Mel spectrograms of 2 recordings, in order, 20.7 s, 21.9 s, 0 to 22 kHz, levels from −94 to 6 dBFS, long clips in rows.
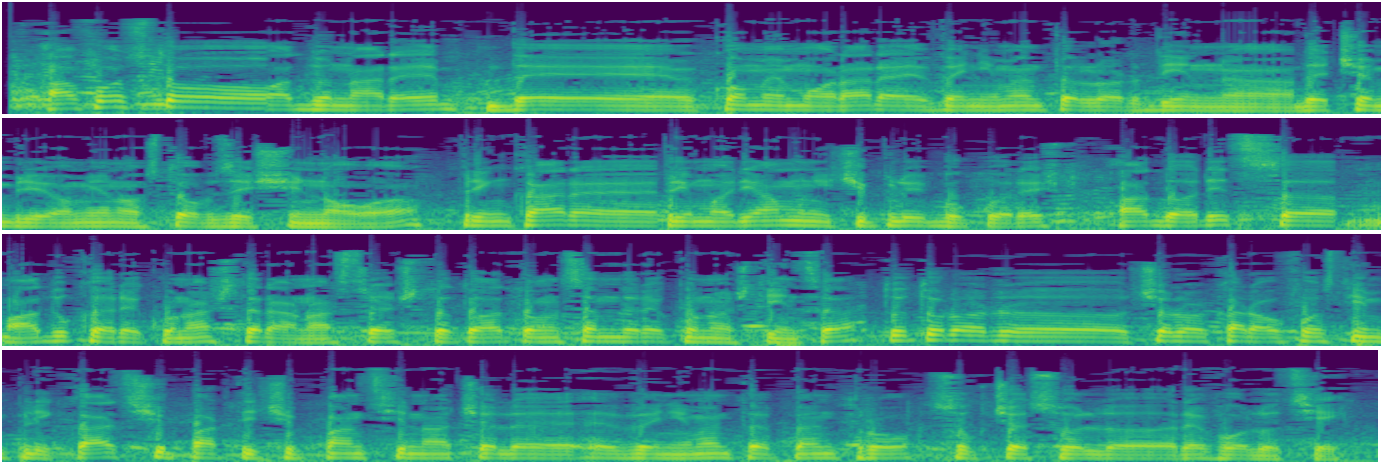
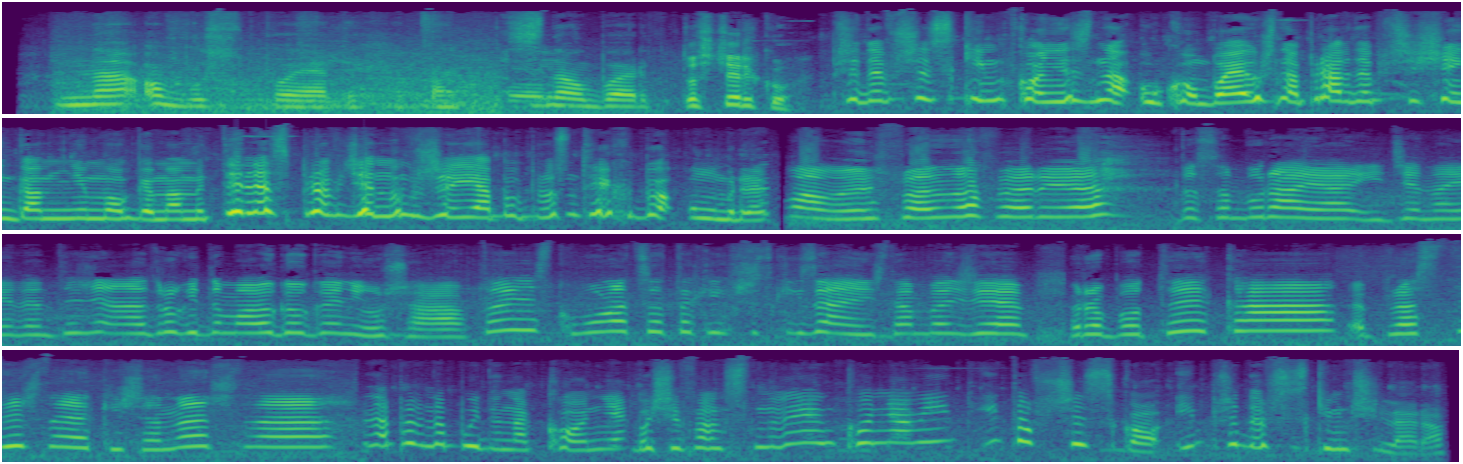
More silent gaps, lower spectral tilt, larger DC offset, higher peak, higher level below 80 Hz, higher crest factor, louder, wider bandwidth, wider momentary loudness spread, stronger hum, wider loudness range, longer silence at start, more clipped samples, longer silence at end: neither; first, -5.5 dB/octave vs -3 dB/octave; neither; about the same, 0 dBFS vs 0 dBFS; first, -32 dBFS vs -48 dBFS; second, 10 dB vs 18 dB; first, -11 LUFS vs -18 LUFS; second, 13.5 kHz vs 17.5 kHz; second, 3 LU vs 10 LU; neither; second, 1 LU vs 7 LU; second, 0 s vs 0.2 s; first, 0.5% vs under 0.1%; about the same, 0 s vs 0.05 s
